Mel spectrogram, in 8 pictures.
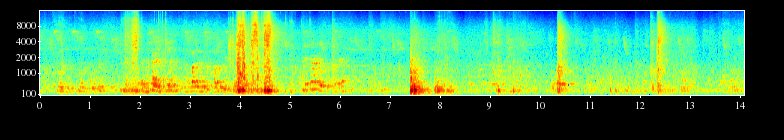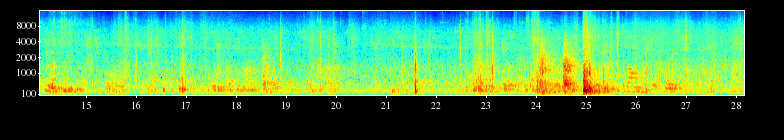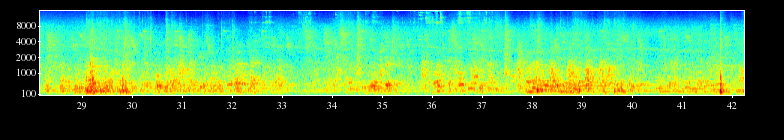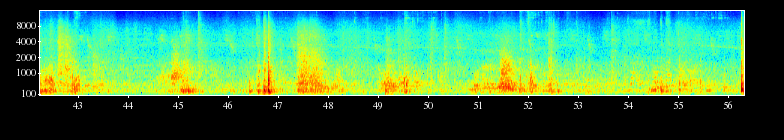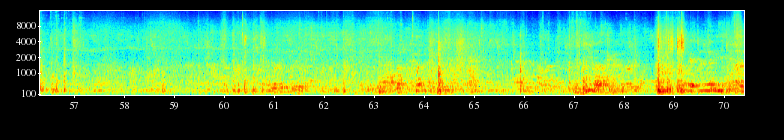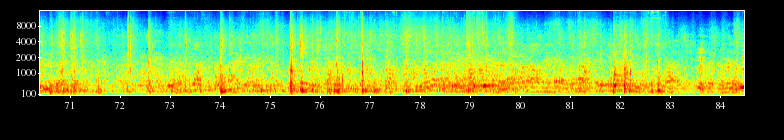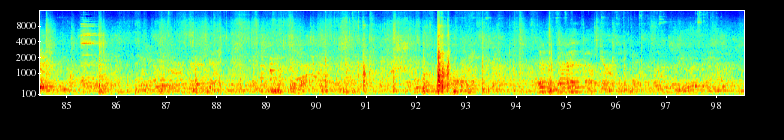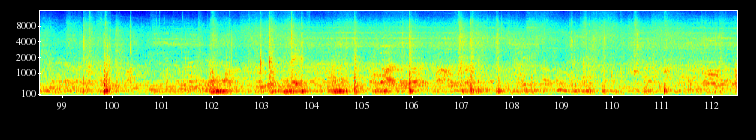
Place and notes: White cloud temple, Bai Yun Guan Jie, Xicheng Qu, Beijing Shi, China - Coups de bol au chantier : tribute to Eric La casa
Mixture of Tibetan bowl and Work in Progress sounds in a Taoist temple. Between a sacred and profane music, something in between, between listening and not listening. recorder : pcm-10 Sony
